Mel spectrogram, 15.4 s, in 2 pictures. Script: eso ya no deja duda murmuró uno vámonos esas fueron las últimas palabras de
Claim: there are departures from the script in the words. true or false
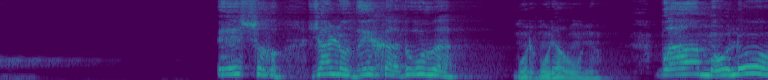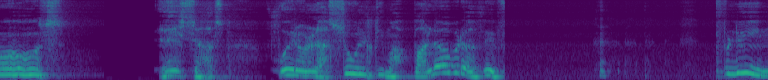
false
